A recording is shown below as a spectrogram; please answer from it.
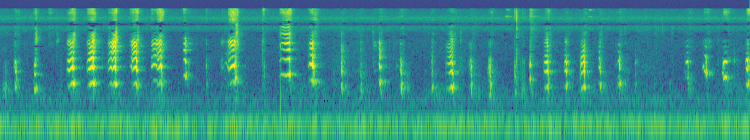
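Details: Newborn miniature schnauzer puppy, a male, being hand-fed and eating messily: rapid thin squeaks and whimpers mixed with wet sucking clicks, several per second in irregular bursts, in a quiet indoor room.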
